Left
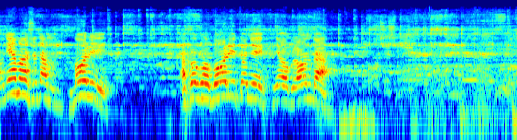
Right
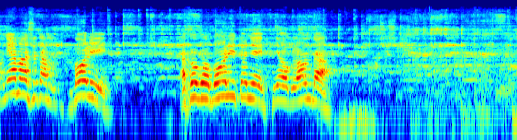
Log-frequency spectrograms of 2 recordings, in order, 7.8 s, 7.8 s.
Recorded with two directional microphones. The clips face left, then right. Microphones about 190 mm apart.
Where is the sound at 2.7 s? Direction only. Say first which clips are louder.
Right 4 dB; 35° right (ahead or behind).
